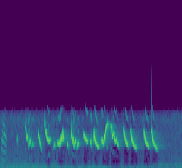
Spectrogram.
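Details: Kecial kuning (lemon-bellied white-eye) singing energetically, a song used for tutoring and provoking rivals: a fast string of high, sweeping whistled notes, some rising and some falling, delivered in quick succession over faint low background rumble.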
